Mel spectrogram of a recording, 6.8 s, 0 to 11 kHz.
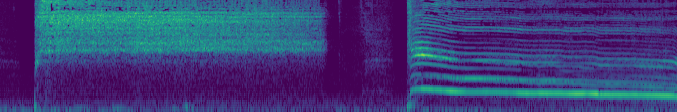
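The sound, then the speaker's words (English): A voice imitates the long, steady hiss of someone inhaling nitrous oxide from a balloon, lasting about three seconds. After a brief pause comes a high, strained vocal tone that slowly falls in pitch. “Somebody packed themselves a whippet like they're Steve-O in 2002, inhaled the balloon, and started to laugh.”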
